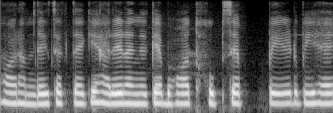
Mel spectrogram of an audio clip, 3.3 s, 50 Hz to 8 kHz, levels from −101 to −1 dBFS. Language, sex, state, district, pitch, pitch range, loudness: Hindi, female, Chhattisgarh, Bilaspur, 225 Hz, 220-230 Hz, -15 LUFS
